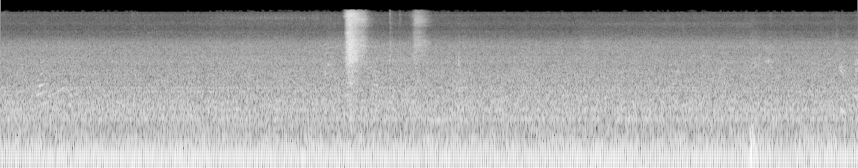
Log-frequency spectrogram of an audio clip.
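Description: Neoplan transit bus engine idling with a steady low hum. About four seconds in come two short, sharp hisses of released compressed air, about a second apart, from the bus's air system; a dull knock sounds near the end.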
